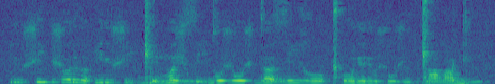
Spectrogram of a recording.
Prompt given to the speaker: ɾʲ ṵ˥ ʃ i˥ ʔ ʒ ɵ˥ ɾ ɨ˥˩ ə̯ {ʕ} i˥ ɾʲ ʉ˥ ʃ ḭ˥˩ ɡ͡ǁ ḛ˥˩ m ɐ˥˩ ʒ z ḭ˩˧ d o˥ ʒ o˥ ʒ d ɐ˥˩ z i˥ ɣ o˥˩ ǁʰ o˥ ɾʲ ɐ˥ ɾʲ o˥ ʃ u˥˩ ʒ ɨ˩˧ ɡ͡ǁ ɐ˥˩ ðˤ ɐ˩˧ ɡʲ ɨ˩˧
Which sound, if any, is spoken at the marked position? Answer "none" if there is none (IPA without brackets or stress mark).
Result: ʔ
